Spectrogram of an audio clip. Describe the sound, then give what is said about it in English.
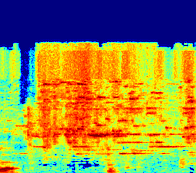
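Hanging key chimes found in Brazil jingle together, a bright, shimmering metallic tinkling that rings steadily for two seconds, with a brief voice at the start and one soft low thump midway. “I don't know if you have a set of these, but key chimes, like literally keys hung.”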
